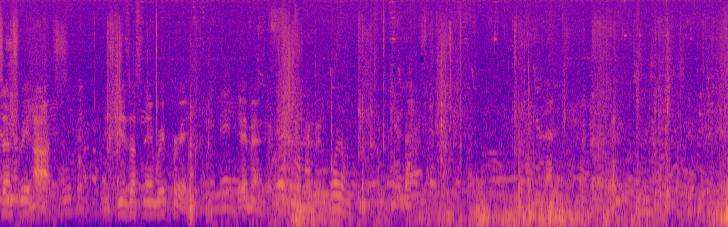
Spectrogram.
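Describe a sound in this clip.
A group of men and women sing together outdoors.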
